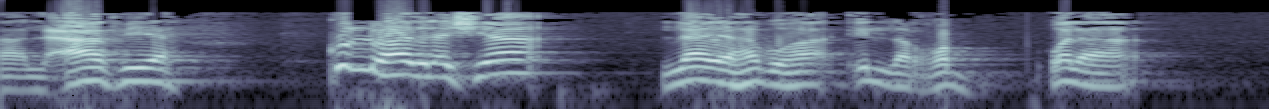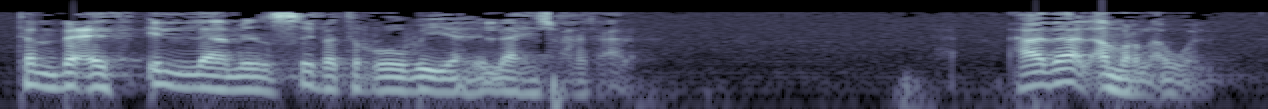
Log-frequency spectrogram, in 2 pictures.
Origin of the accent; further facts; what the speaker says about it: Aden, Yemen; حتى قرأت لصحفي عندنا في عدن يقول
